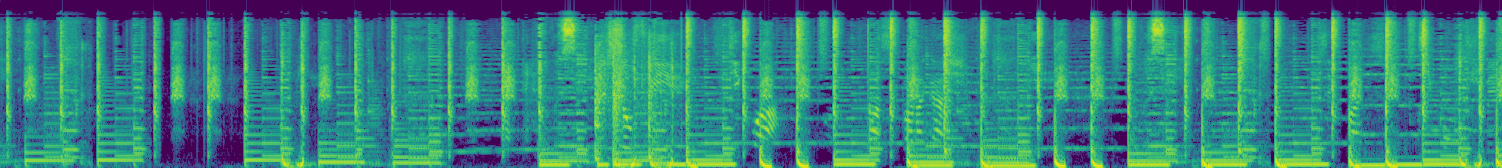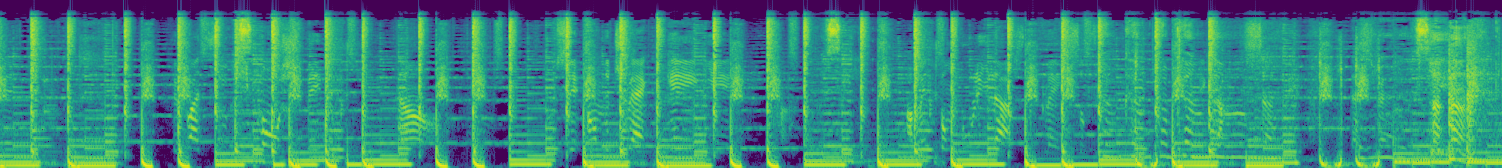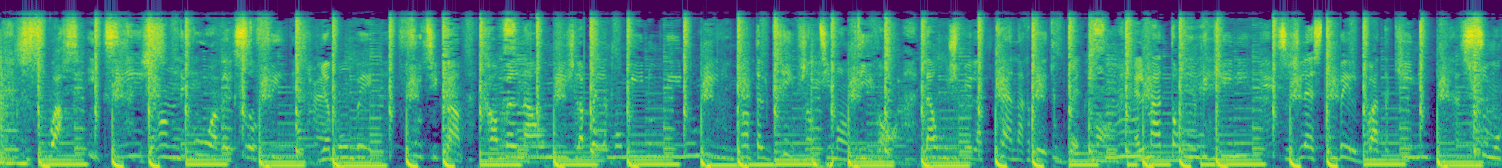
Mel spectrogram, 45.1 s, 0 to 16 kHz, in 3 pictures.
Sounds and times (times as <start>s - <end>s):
Music: 0.0s - 45.0s.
